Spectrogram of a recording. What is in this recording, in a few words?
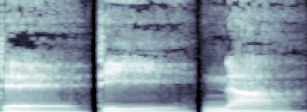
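"tetina", concatenated syllables; Affixing experiment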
